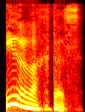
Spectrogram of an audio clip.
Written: oireachtas

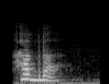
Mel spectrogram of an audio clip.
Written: hubba

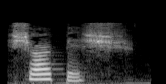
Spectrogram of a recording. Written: sharpish

